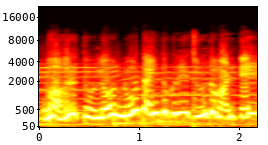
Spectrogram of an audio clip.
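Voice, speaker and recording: Bitter young wife, very high voice, lively, sarcastic, tearful, film melodrama. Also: female voice, brisk, music in the background. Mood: bitter reproach. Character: wronged young wife, bitter and sharp-tongued.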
